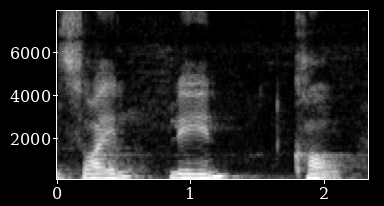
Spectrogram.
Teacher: Diphthong is a combination of two vowel sounds or letters in a single syllable. The sound begins with one vowel and moves towards another.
